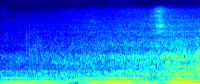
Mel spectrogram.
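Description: Trucks passing by, a low, steady engine rumble that swells about two seconds in and builds again toward the end.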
